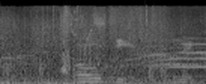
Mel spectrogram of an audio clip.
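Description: A knife stabs into a body with a wet thud.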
